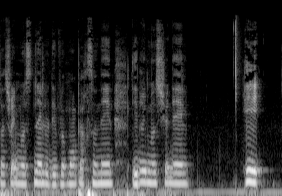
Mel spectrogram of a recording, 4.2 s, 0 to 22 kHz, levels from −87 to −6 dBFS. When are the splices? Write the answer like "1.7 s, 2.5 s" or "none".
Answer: 2.1 s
